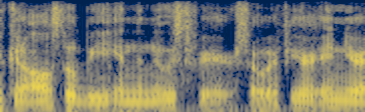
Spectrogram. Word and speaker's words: noosphere: new new oath well no sphere or new sphere i prefer new sphere because noodle and it's a funner word but there's people pronounce it the other way but for here it's new sphere and the digital plane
